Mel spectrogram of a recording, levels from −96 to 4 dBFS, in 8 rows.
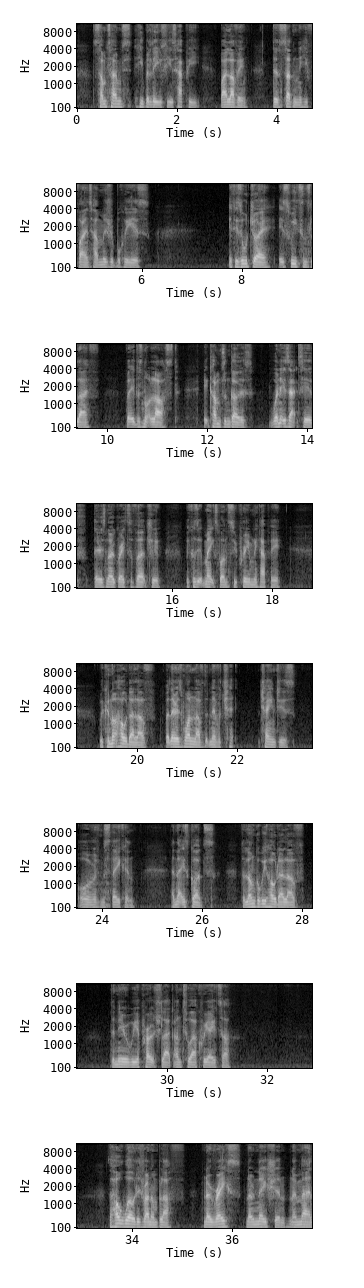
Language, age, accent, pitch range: English, 20-39, British, 95-110 Hz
